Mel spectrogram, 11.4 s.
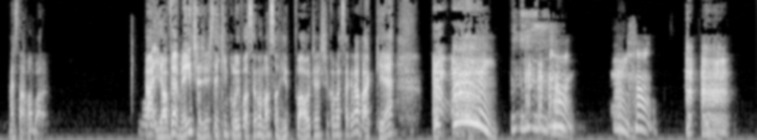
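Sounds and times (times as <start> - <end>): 
speech: 0.1 - 0.8, 2.1 - 9.9, 10.5 - 11.0
throat clearing: 6.5 - 8.5, 10.3 - 11.0.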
